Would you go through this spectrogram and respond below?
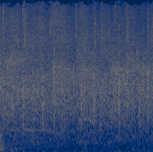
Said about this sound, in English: So big round of applause for this side.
